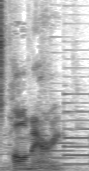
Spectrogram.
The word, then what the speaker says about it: Palmieri: My name is Chris Palmieri.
